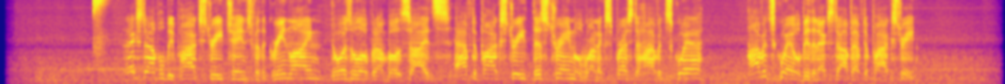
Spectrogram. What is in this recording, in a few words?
Boston, MBTA The T Announcement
